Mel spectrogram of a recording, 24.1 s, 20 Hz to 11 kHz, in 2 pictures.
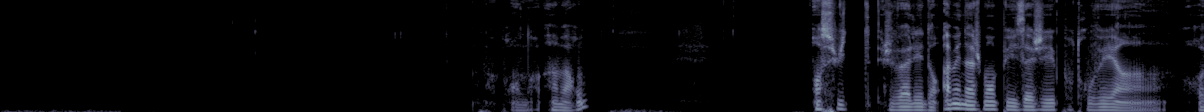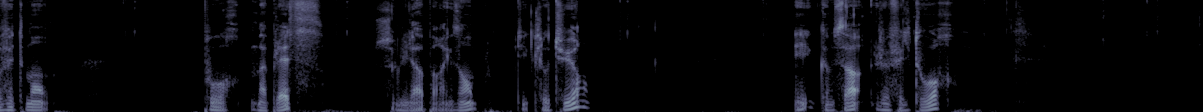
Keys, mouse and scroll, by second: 3.8-4.4 scroll down 1, 4.4 scroll up 1, 4.6-5.9 scroll down 1, 5.9 click, 5.9-7.2 scroll down 1, 7.2 click, 7.2 scroll down 1, 8.8 click, 12.3-12.7 scroll up 2, 13.2 click, 15.3 click, 18.2 click, 19.6-20.8 middle drag, 21.0 click, 21.8-23.2 middle drag, 23.4 click.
